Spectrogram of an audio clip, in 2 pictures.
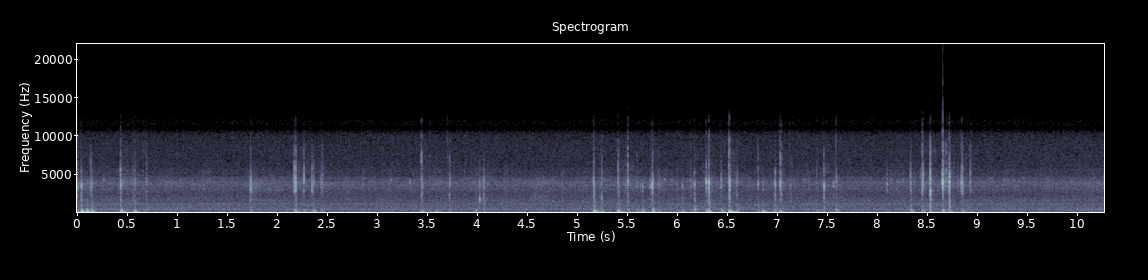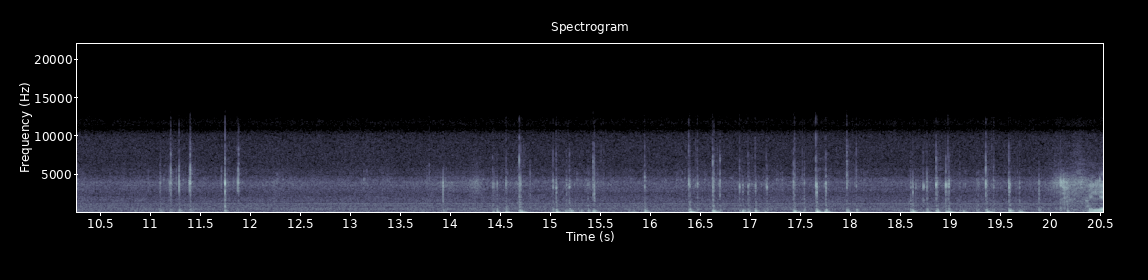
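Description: Quiet typing on a computer keyboard while entering a new name for an elliptical mirror frame part, with irregular bursts of soft key clicks and short pauses scattered throughout.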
